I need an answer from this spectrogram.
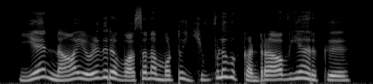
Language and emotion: Tamil, disgusted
